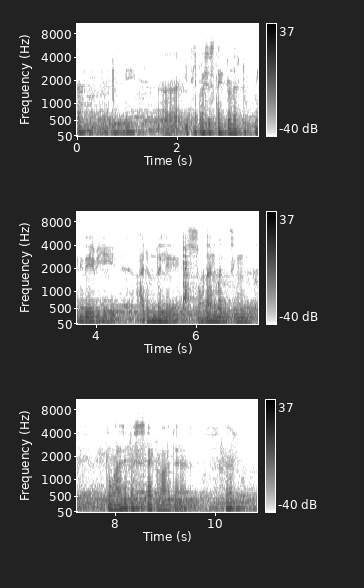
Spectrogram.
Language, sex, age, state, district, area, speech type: Malayalam, male, 18-30, Kerala, Idukki, rural, spontaneous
